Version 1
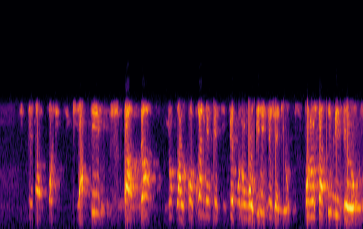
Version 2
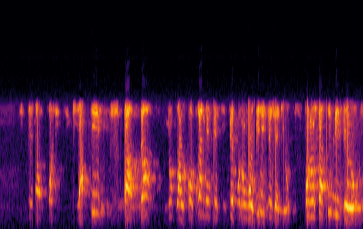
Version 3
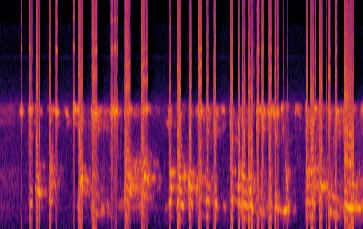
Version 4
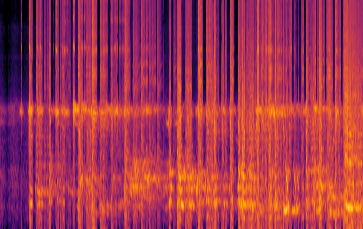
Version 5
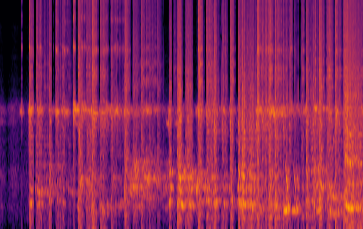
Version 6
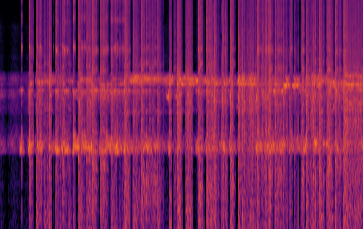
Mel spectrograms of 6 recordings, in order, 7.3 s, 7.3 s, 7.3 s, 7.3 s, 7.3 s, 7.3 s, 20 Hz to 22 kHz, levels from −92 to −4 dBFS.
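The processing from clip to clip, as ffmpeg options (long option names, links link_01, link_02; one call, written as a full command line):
ffmpeg -i in.wav -af "highshelf=frequency=2000:gain=10,volume=-1.5dB" out.wav
ffmpeg -i in.wav -filter_complex "[0:a]asplit=2[link_01][link_02];[link_02]alimiter=limit=-11.5dB:level=0:latency=1:release=112,volume=3dB[link_03];[link_01][link_03]amix=inputs=2:normalize=0,acompressor=threshold=-18dB:ratio=12,aeval=exprs='(mod(6.31*val(0)+1,2)-1)/6.31':channel_layout=same" out.wav
ffmpeg -i in.wav -af "acrusher=bits=9:mode=log:mix=0:aa=0.000001,tremolo=f=3.3:d=0.79,aecho=1:1:163|217|650:0.422|0.316|0.299,volume=6dB" out.wav
ffmpeg -i in.wav -filter_complex "[0:a]asplit=2[link_01][link_02];[link_02]adelay=28,volume=-9.5dB[link_03];[link_01][link_03]amix=inputs=2:normalize=0,volume=-8dB" out.wav
ffmpeg -i in.wav -af "afftfilt=real='real(if(lt(b,272),68*(eq(floor(b/68),0)*3+eq(floor(b/68),1)*2+eq(floor(b/68),2)*1+eq(floor(b/68),3)*0)+mod(b,68),b),0)':imag='imag(if(lt(b,272),68*(eq(floor(b/68),0)*3+eq(floor(b/68),1)*2+eq(floor(b/68),2)*1+eq(floor(b/68),3)*0)+mod(b,68),b),0)':win_size=2048:overlap=0.75,alimiter=limit=-14.5dB:level=0:latency=1:release=481,acompressor=threshold=-32dB:ratio=6,volume=4dB" out.wav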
